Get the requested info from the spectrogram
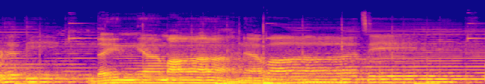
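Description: Live Indian devotional music: a harmonium-accompanied melody with gliding, ornamented phrases over a steady drone.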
